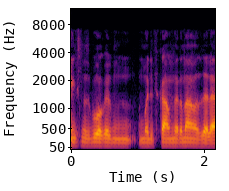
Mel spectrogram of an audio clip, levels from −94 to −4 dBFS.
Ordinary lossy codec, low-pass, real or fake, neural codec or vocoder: MP3, 96 kbps; 7.2 kHz; fake; codec, 16 kHz, 8 kbps, FunCodec, trained on Chinese and English, 25 frames a second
